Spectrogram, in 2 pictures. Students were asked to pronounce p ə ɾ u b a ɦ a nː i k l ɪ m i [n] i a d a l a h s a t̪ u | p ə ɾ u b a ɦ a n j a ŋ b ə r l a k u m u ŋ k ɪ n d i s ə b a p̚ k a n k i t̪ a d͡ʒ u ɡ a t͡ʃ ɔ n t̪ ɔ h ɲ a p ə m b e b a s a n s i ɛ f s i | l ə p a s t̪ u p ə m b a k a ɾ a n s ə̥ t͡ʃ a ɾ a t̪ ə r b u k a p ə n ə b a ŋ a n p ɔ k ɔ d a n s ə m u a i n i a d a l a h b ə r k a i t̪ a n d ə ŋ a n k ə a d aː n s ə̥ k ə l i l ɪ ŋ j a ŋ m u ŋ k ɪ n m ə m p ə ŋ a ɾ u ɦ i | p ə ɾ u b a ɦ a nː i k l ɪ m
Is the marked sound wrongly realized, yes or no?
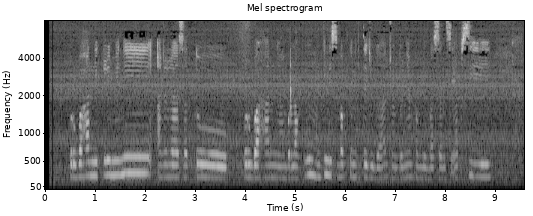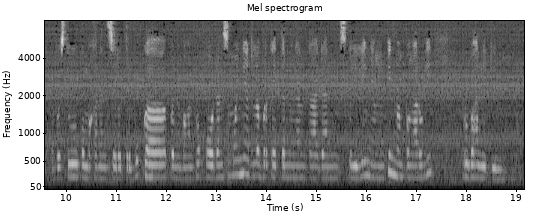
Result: no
